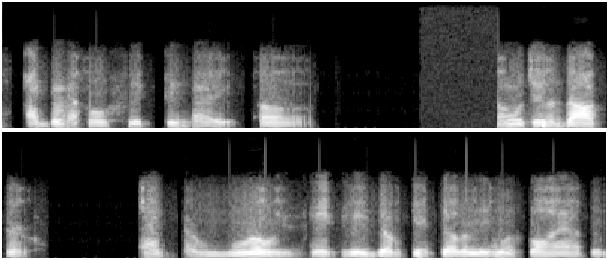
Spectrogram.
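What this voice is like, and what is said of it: Hoarse, sore-throated voice. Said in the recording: “I apologize for my voice. It's so hoarse ... that's why I'm hoarse ... it made my whole throat sore”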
